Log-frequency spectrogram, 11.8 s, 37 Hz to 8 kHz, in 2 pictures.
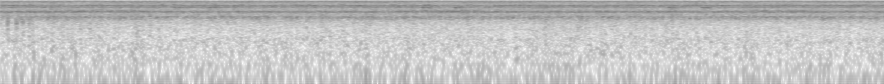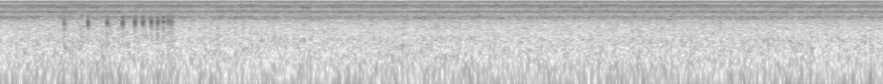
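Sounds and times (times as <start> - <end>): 
Quilticohyla zoque treefrog clicking call: 0.0 - 0.4, 6.3 - 7.2
high insect chorus: 0.0 - 11.7.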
